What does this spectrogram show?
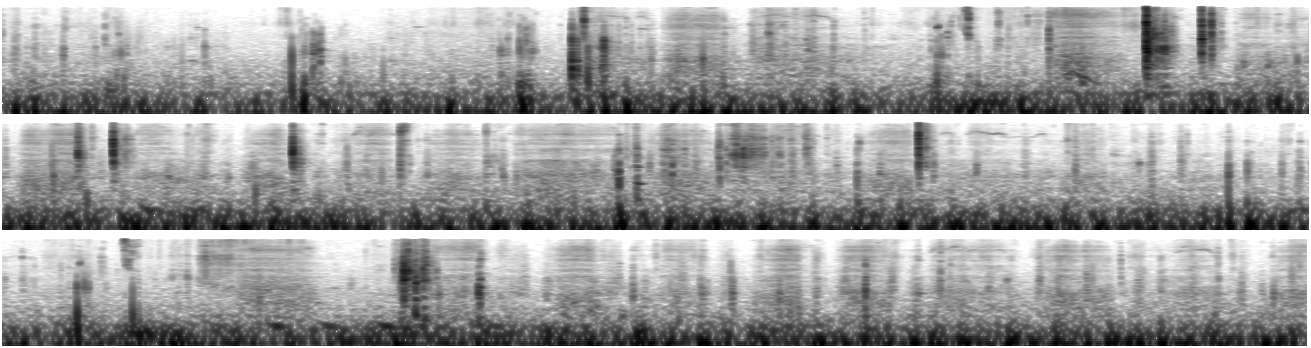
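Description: Close-miked chewing and mouth sounds of someone eating a glazed doughnut: scattered soft smacks and clicks over a steady low hum.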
